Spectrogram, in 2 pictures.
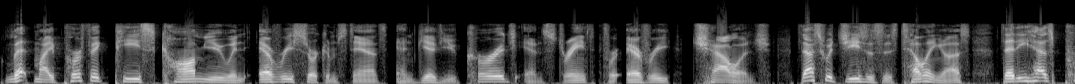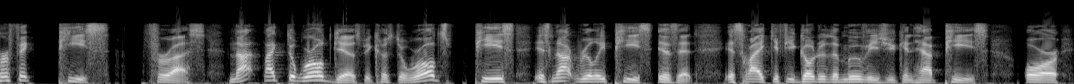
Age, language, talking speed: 50-69, English, 165 wpm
